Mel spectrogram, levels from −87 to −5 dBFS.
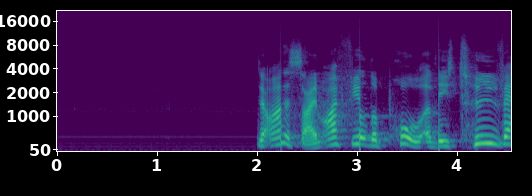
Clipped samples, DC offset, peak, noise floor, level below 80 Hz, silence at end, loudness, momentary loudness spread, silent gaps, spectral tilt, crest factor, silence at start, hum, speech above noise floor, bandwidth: under 0.1%; under 0.1%; -16 dBFS; -76 dBFS; -72 dBFS; 0 s; -34 LUFS; 4 LU; none; -5.5 dB/octave; 20 dB; 2 s; none; 43 dB; 11 kHz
